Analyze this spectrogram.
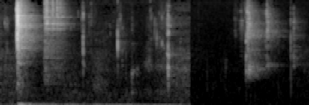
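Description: Crunchy chewing of pomegranate seeds: several moist, crackling bites in an irregular rhythm, a short silent pause, then a couple more faint crunches.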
